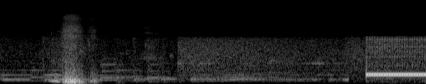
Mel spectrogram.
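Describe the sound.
Telephone line tone on an unanswered call: a brief muffled bump and quiet line hiss give way to a steady electronic tone that switches on abruptly near the end and holds at a loud, even level.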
